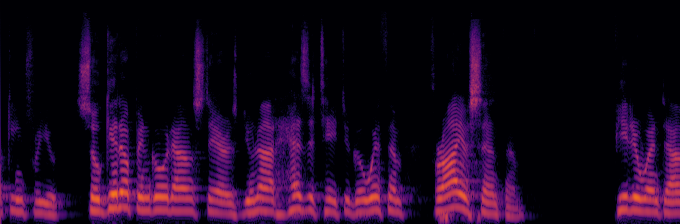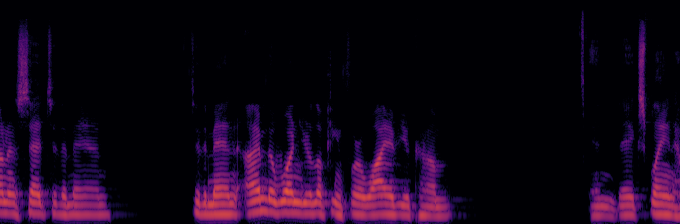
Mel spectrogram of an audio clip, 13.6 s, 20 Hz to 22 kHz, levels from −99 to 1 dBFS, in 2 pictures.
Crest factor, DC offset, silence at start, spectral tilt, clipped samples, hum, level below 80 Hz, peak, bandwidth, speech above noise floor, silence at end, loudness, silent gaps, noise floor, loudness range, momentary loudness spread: 20 dB; under 0.1%; 0 s; -5.5 dB/octave; under 0.1%; none; -88 dBFS; -26 dBFS; 16.5 kHz; over 46 dB; 0 s; -45 LUFS; none; under -90 dBFS; 6 LU; 17 LU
